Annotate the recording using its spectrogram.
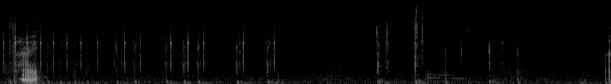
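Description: Keys of a Casio fx-85GT Plus scientific calculator being pressed, an irregular run of light clicks as an expression is keyed in.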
